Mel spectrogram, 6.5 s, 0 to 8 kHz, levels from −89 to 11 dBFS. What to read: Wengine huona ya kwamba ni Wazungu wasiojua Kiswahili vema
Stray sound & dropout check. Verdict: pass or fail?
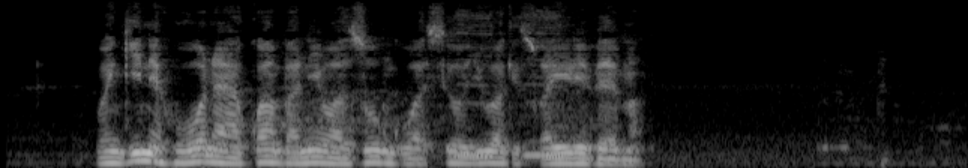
pass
